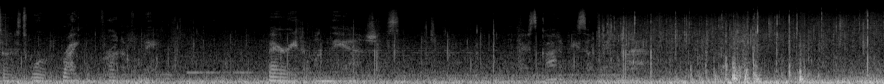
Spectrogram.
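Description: Footsteps scuff slowly on a hard floor.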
